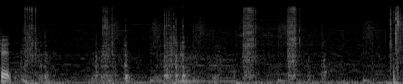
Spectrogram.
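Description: Ratchet and 10 mm socket loosening a ground bolt, the ratchet's pawl clicking in scattered short runs with pauses between.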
